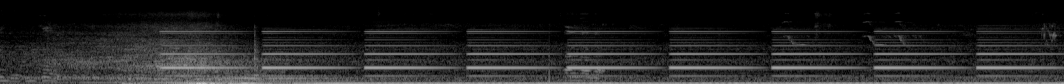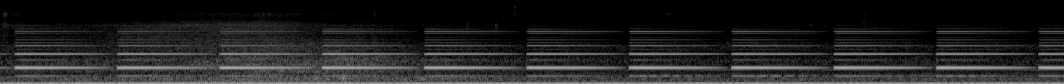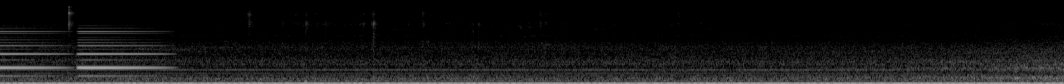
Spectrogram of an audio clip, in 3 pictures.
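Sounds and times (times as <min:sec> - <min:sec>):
warning buzzer beeping: 0:01.5 - 0:23.0.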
